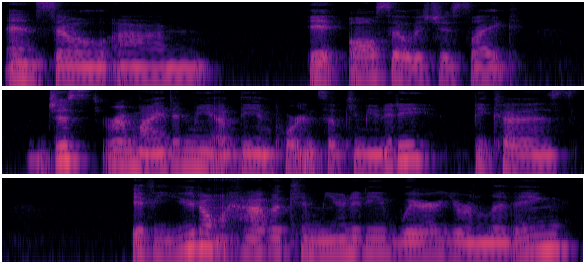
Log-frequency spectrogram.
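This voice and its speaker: A woman's voice: lowish voice, steady tone, slow pace, darkish tone. An American woman talking casually and rambling with lots of fillers, as she shares advice on living abroad. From United States. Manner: chatty, rambling, many fillers. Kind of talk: casual talk to camera. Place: in a car.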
